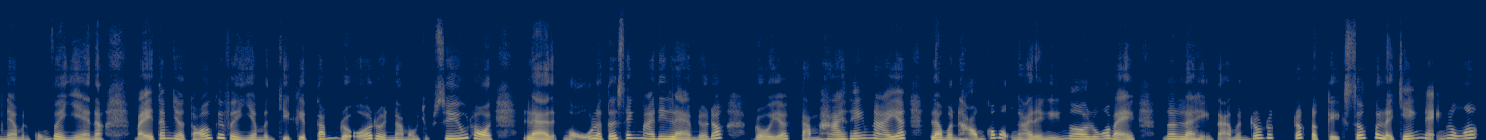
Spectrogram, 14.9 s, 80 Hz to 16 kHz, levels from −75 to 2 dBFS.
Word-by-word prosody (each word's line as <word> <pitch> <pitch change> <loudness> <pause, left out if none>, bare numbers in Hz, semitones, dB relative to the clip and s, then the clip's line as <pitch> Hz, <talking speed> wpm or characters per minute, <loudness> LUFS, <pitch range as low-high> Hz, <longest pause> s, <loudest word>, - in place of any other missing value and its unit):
nào 220 -5 -1
mình 190 +1 -8
cũng 230 - -9
về 260 -4 +3
nhà 185 -4 0
nè, 170 -1 0 0.3
7:00-8:00 315 -8 +1
tối 255 +8 +1
cái 370 -2 +2
về 255 -6 +3
nhà 200 -1 -1
mình 185 0 -5
chỉ - - -4
kịp 210 -3 +2
tắm 265 +6 -1
rửa 300 - +2
rồi 260 -6 +1
nằm 190 -3 -4
một 170 - -5
chút 275 - -17
xíu 295 +5 +1
thôi 255 -9 +6 0.3
là 185 -5 +5
ngủ 195 +9 -2
là 300 - +4
tới 280 +5 +2
sáng 355 +1 -3
mai 270 -5 -1
đi 265 -1 +3
làm 200 -7 +4
nữa 200 +4 -1
đó. 340 +6 +2 0.3
Rồi 185 -4 +2
á, - - +2
tầm 185 +1 -3
2 245 +2 +1
tháng 310 +4 -1
nay 260 -6 +1
á, 315 - +5 0.3
là 210 -1 +7
mình 195 -1 -1
hổng 205 +4 -1
có 365 - +1
một 380 - +1
ngày 180 -4 -1
để - - 0
nghỉ 205 -1 -4
ngơi 265 -2 +2
luôn 250 +4 -2
á 320 - +2
bạn, 185 - +1 0.3
nên 265 -1 0
là 225 - +5
hiện 195 -1 -2
tại 160 - -4
mình 180 +1 -6
rất, 330 - -1
rất, 375 0 -2 0.2
rất 360 - +1
là - - +3
kiệt - - -1
sức 340 +3 0
với 375 -4 +5
lại - - +3
chán 290 +7 -1
nản 355 -5 -4
luôn 315 -2 -2
á. 345 - +2
255 Hz, 275 wpm, -23 LUFS, 200-310 Hz, 0.3 s, là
